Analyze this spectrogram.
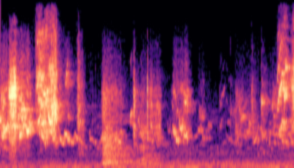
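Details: Tame pet budgerigar chirping: a dense burst of bright, high chirps in the first half second, then a brief lower note and a run of scattered, softer warbled chatter notes, with a faint steady low hum underneath.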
